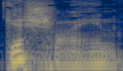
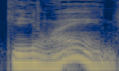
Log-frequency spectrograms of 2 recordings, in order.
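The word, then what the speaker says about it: Ghislaine: Everyone pronounced it gishlane because of the spelling. But she knew how to pronounce it Gilane.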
